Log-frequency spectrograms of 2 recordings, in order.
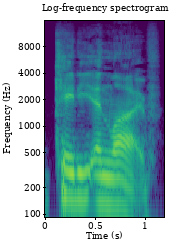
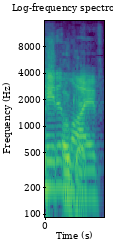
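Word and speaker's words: Kdenlive: Everything has a weird name and you're saying it's Katie and Live and I've always said Kat. There's multiple pronunciations for that. There is Ken Live. KDN live. I've heard it both ways and I just Okay.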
